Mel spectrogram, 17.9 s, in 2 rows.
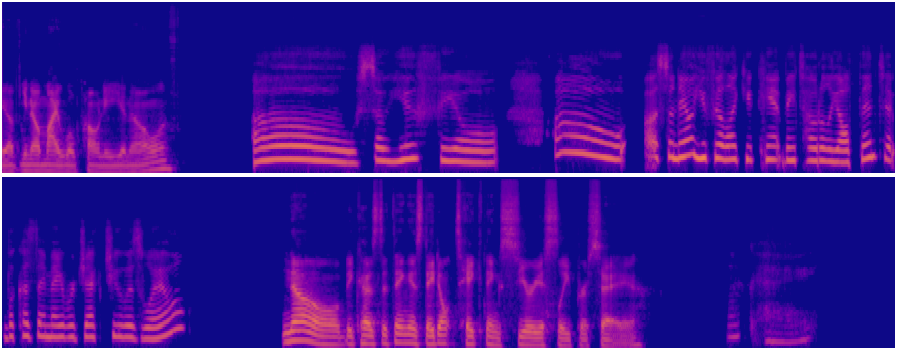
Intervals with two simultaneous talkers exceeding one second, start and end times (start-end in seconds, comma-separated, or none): none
